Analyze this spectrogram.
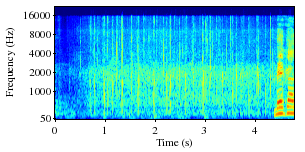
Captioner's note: applause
